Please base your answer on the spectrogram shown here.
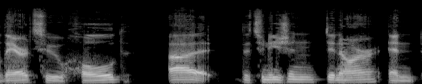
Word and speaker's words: dinar: It looks like relative to the dollar, the Tunisian dinar. Yep. How do you pronounce it?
